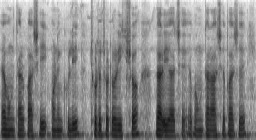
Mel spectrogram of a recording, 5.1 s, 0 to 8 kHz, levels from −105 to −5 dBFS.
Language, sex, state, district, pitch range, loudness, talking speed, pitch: Bengali, female, Tripura, West Tripura, 115-130 Hz, -20 LUFS, 140 wpm, 120 Hz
